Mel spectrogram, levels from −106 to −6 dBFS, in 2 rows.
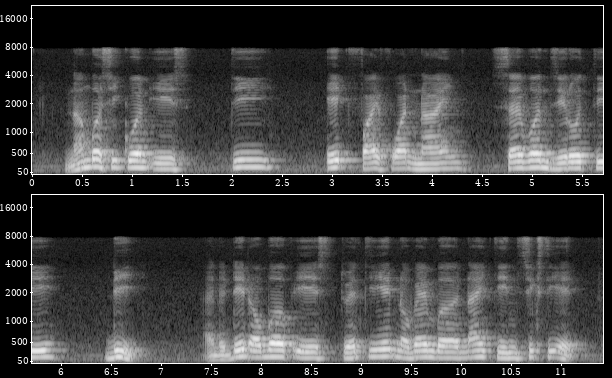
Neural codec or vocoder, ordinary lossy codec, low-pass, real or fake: none; none; none; real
